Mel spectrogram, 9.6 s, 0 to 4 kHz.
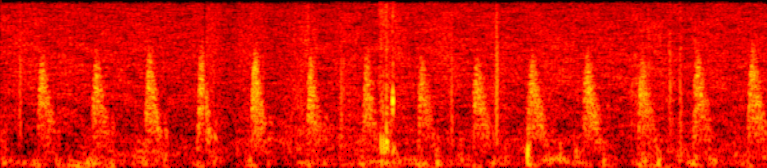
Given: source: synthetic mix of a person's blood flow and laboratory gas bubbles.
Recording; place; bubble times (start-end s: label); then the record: Doppler ultrasound of blood flow; subclavian vein
4.72-4.96 s: bubbles
From the record:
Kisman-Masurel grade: 212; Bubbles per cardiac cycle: several, 3 to 8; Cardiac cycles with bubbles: 1 to 10%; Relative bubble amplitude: moderate (0.250 to 0.450); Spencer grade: 1 (occasional bubble signal discernible with the cardiac motion signal, with majority of cardiac periods free of bubbles); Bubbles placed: anywhere in the cardiac cycle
